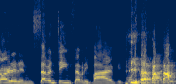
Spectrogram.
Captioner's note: laughing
